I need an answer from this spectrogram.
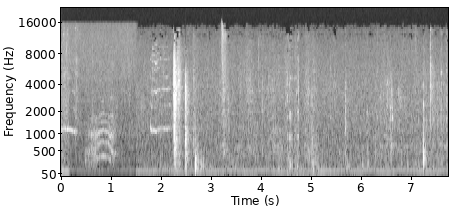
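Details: Domestic cat household indoors with mother cat Tessa, a long-haired British breed, her three kittens and an abandoned kitten: a quick run of short arched, harmonic mews in the first second, followed by scattered clicks and handling noise and a low steady hum.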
